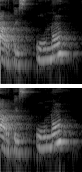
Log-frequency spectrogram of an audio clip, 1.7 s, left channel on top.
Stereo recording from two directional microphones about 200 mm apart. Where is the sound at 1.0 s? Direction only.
45° right (ahead or behind).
